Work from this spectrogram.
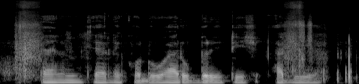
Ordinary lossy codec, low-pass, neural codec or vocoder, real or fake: none; none; none; real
